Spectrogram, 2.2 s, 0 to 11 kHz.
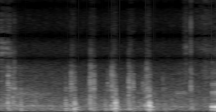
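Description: Automatic gear selector of a 2011 Dodge Charger R/T being worked by hand in its gated console, giving a series of irregular sharp clicks from the lever and its detents.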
